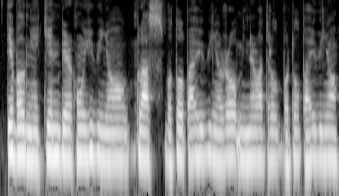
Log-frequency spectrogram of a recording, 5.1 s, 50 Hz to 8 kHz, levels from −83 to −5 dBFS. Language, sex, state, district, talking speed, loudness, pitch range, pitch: Rengma, male, Nagaland, Kohima, 225 wpm, -18 LUFS, 130-140 Hz, 130 Hz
